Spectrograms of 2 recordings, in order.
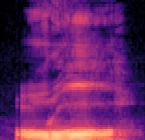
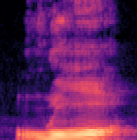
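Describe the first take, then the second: First: The r sound is heavy and full. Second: The r sound is heavy and full.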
